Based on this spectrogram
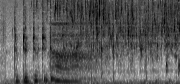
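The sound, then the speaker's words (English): Liquid pours into a glass with a gurgling, trickling splash, then a softer steady fizz or hiss. Faint voices murmur underneath. “Give me your glass. It's right here.”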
